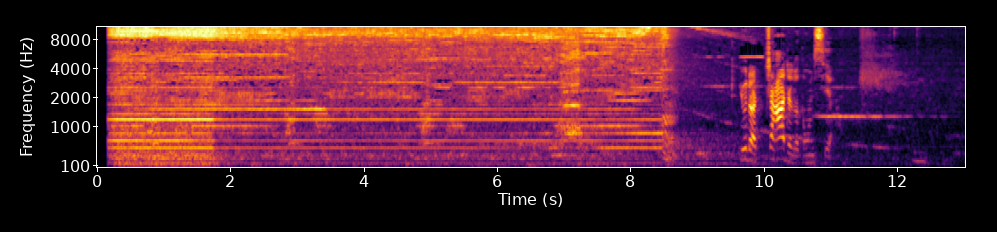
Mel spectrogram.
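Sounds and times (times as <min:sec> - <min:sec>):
cutting machine whine: 0:00.2 - 0:10.0.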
